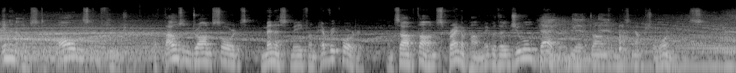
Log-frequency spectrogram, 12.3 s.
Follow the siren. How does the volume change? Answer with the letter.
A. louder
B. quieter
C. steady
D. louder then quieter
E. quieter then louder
B.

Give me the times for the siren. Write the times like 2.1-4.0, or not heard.
0.0-12.2.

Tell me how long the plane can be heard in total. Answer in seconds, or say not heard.
3 s.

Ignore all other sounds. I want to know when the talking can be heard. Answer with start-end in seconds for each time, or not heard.
0.0-11.7.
